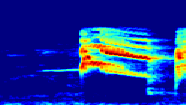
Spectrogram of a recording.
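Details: A single long, harsh, slightly falling screech from a talking parrot, cut off by the start of another.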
